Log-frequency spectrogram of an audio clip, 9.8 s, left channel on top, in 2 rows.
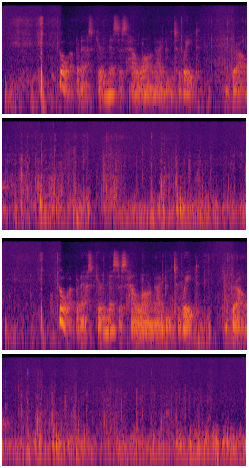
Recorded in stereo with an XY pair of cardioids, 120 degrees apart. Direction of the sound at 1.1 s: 65° right.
